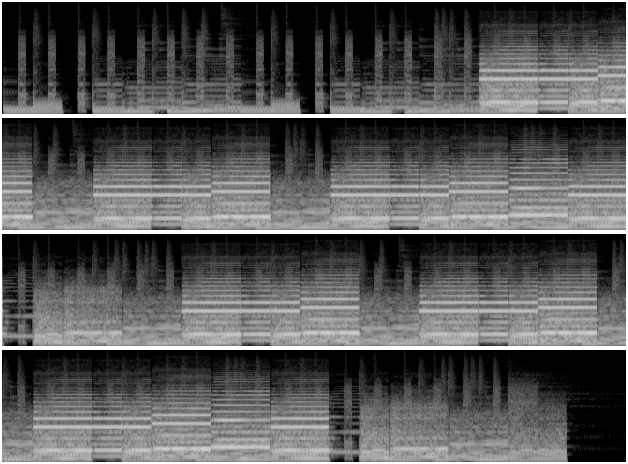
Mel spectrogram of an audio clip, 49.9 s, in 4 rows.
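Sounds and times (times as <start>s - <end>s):
reggae piece for clarinet: 9.4s - 48.8s.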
